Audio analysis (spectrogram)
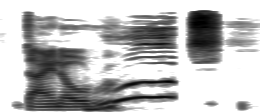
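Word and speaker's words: DynoRoot: The fourth category is, I think, pronounced Dino Root. Which Correct pronunciation.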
